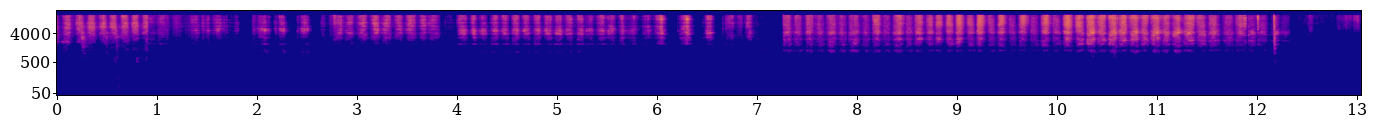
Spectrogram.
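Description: Wire brush scrubbing rust from wet pressed-steel toy truck parts, a rapid scratchy back-and-forth rasp. It comes in runs of a few seconds, with short breaks about a second in, near four seconds and near seven seconds.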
